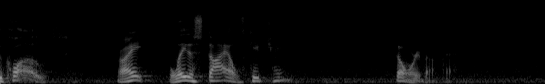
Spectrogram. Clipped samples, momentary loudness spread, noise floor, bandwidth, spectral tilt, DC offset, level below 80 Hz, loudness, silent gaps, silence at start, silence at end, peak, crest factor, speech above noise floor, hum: under 0.1%; 26 LU; -63 dBFS; 16 kHz; -6.5 dB/octave; under 0.1%; -74 dBFS; -40 LUFS; none; 0 s; 0.4 s; -22 dBFS; 20 dB; 24 dB; none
